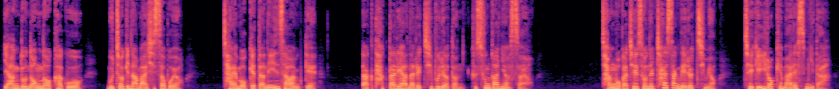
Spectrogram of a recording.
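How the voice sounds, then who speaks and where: A woman narrating a first-person family story in an even, measured storytelling voice. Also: lowish voice, dry recording, clean studio sound.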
